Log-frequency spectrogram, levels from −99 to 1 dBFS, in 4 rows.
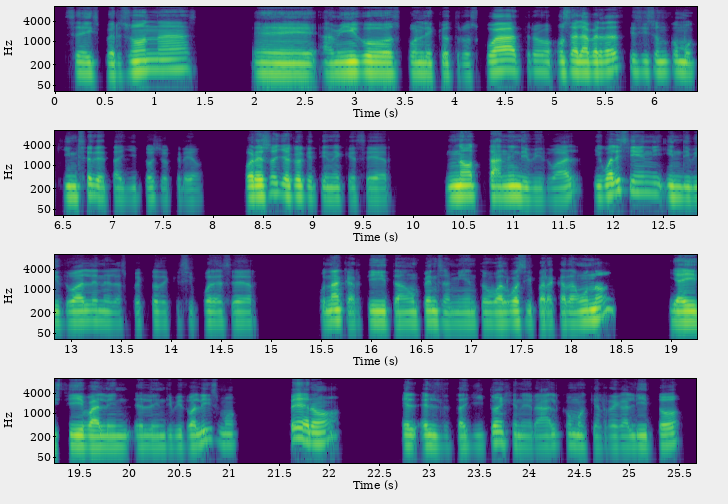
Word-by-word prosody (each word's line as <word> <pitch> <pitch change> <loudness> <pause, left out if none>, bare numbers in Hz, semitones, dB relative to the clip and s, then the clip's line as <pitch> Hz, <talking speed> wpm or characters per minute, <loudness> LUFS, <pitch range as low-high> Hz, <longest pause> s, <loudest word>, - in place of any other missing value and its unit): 6 115 -2 -4
personas, 145 +7 0 0.5
eh, 110 -2 +1
amigos, 120 0 +5
ponle 115 -2 -2
que 110 - -9
otros 105 -1 -10
4 130 -1 +3
o 125 - -1
sea, 130 0 +3
la 125 0 +6
verdad 125 +3 +3
es 165 - -11
que 130 - -11
sí 125 0 -8
son 125 -1 -4
como 125 -3 -2
15 120 +3 -1
detallitos, 110 -2 -8
yo 100 -3 -20
creo, 95 -1 -17 0.4
por 120 - +5
eso 125 +5 +5
yo 130 -4 +1
creo 125 0 +3
que 115 -2 -10
tiene 110 -1 -8
que 105 -2 -17
ser 105 -1 -11 0.5
no 125 +1 +7
tan 120 +1 +2
individual, 110 -1 +1
igual 140 +7 +3
y - - -3
sí 180 -2 -5 0.3
individual 110 -1 -1
en 115 -1 -6
el 105 - -10
aspecto 105 +1 -14
de 105 -1 -13
que 105 - -39
sí 105 - -23
puede 105 +1 -8
ser 105 -1 -9 0.7
una 120 +2 +3
cartita, 105 0 -3
un 105 0 -6
pensamiento 105 -2 -5
o 105 0 -1
algo 105 +2 +1
así 110 0 -3
para 100 -1 -6
cada 105 0 -6
uno, 125 - +3 0.6
y 115 - +1
ahí 110 0 +7
sí 110 0 +4
va 105 -1 +3
el 105 - -1
in 105 0 -5
el 110 0 -8
individualismo, 115 +5 -7 0.5
pero 140 -7 +2 0.6
el 115 0 -2
el 110 -1 -2
detallito 110 +5 -6
en 140 - -4
general, 105 -1 -11
como 115 -2 -7
que 105 - -20
el 100 - -16
regalito, 110 +4 -5
110 Hz, 170 wpm, -24 LUFS, 105-125 Hz, 0.7 s, no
